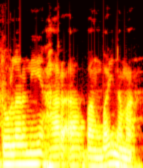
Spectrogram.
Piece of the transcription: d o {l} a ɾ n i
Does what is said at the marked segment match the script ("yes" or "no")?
yes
